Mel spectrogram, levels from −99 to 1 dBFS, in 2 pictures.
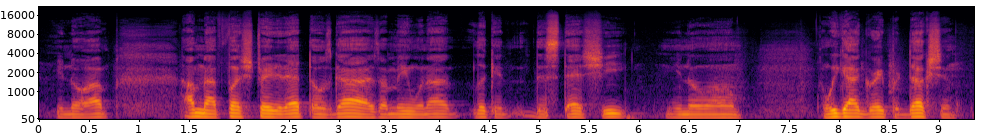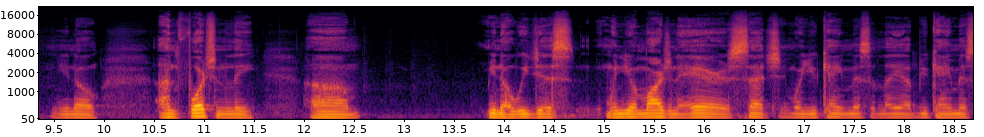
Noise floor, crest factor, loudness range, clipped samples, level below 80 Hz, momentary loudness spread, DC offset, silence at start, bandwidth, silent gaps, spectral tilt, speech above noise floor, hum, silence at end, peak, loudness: -66 dBFS; 24 dB; 6 LU; under 0.1%; -72 dBFS; 15 LU; under 0.1%; 0.2 s; 16 kHz; none; -5.5 dB/octave; 40 dB; none; 0 s; -4 dBFS; -27 LUFS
